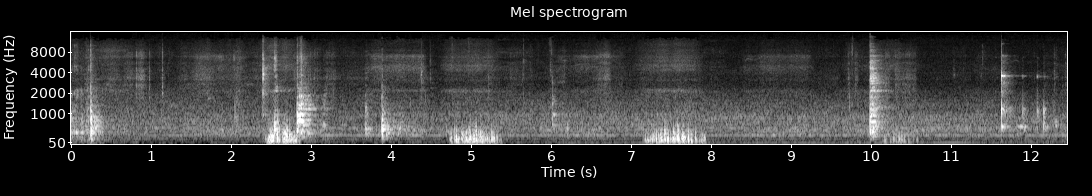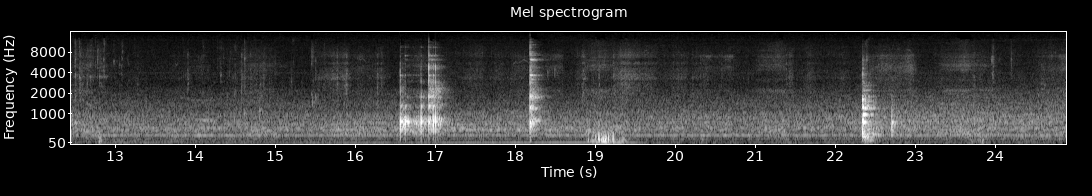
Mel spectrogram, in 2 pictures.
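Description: Glass jars, a jug and a pot being handled while jars are filled with hot marmalade: scattered clinks and knocks of glass and metal, with a few duller thumps.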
